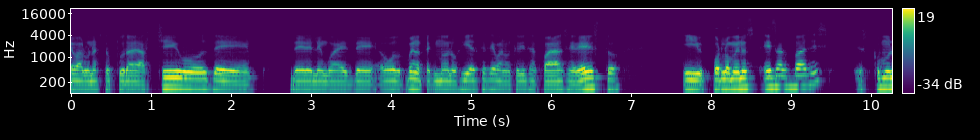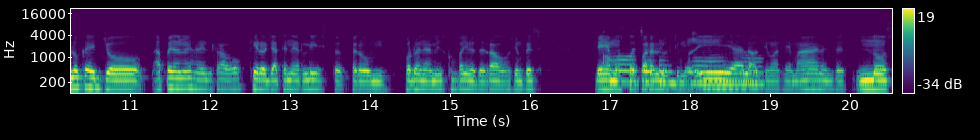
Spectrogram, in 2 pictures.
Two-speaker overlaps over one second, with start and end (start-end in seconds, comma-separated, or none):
16.9-18.9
